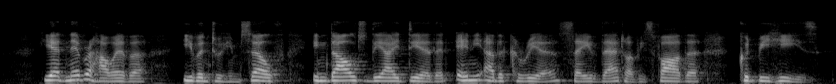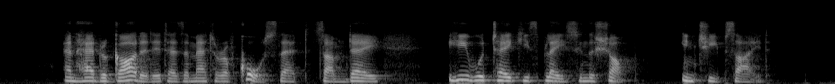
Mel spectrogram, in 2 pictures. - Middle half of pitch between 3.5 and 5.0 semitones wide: Yes, average, 4.1 semitones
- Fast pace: No, average, 160 wpm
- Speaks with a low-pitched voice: No, medium, 155 Hz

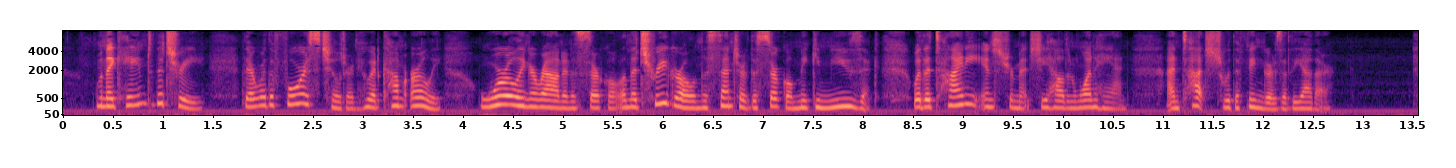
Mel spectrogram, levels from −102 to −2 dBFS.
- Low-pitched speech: No, high, 220 Hz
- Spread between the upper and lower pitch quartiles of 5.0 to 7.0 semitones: No, average, 4.5 semitones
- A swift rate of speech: Yes, fast, 215 wpm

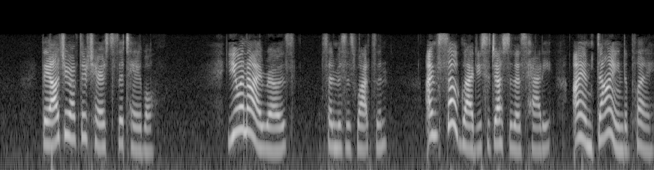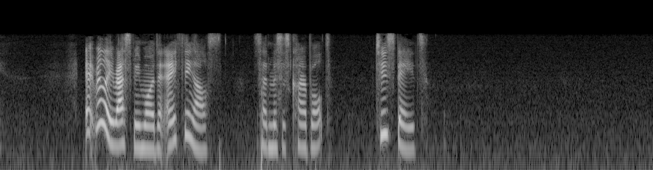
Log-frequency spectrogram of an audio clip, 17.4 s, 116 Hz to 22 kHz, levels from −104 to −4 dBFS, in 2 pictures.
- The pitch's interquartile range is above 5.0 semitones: No, average, 4.1 semitones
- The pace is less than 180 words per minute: Yes, average, 145 wpm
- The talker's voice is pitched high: Yes, high, 240 Hz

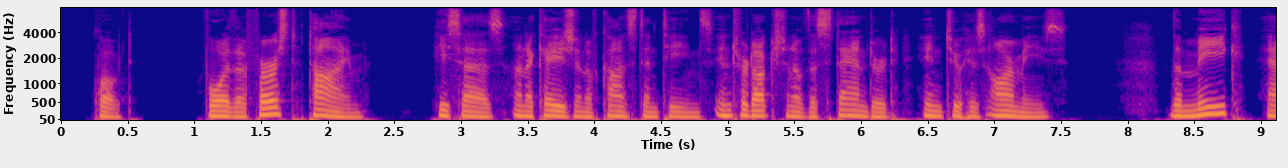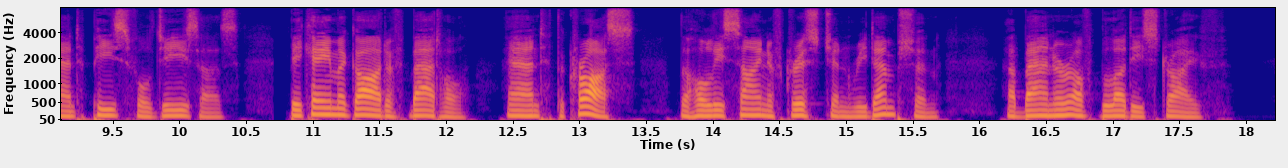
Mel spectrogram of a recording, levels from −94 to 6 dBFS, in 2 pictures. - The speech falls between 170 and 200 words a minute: No, slow, 135 wpm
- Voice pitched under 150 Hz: Yes, low, 135 Hz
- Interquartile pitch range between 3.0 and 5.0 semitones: Yes, average, 3.4 semitones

